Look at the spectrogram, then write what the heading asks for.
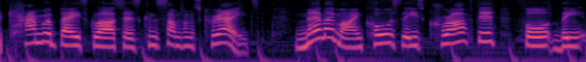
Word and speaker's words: MemoMind: These are the Memo Mind 1, pronounced Memo Mind 1.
